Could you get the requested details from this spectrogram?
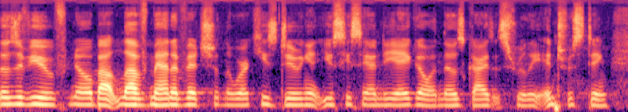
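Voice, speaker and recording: Very fast and monotone, a woman speaks with flat intonation in a dark, mellow tone at a fairly low pitch. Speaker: data visualization researcher. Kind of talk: conference talk. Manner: halting, many fillers and restarts.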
